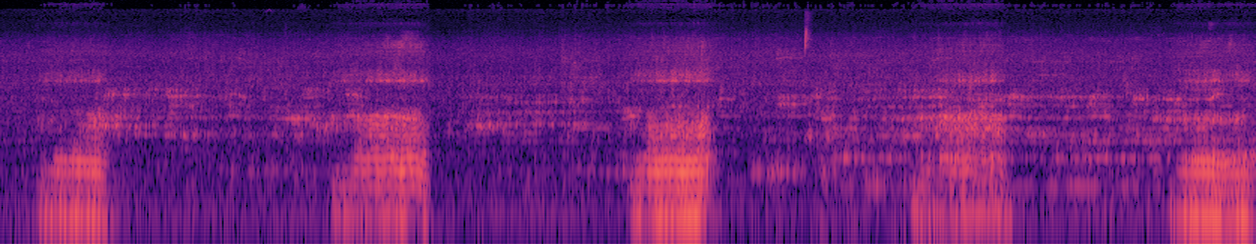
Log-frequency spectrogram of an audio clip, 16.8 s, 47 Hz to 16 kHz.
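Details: Heavy snoring likened to a buffalo: loud, deep, rattling snores on each breath in, about 15 a minute, with quieter breathing between.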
